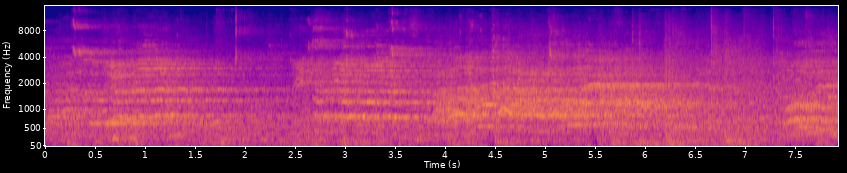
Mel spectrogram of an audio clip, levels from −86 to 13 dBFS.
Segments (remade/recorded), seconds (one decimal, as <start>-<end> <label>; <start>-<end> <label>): 0.0-6.5 recorded; 6.5-7.2 remade; 7.2-7.9 recorded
